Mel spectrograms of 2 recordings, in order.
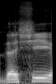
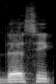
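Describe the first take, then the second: First: The middle consonant is a 'sh' sound. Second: The middle consonant is a plain 's' sound. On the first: It follows the northern Sanskrit-style pronunciation. The speaker calls it wrong. "ஷிங்கிறது வடமொழி உச்சரிப்பு" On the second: It follows pure Tamil pronunciation. The speaker calls it right. "தசின்னு சொல்லிடணும்"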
